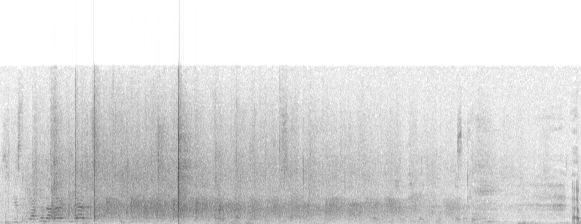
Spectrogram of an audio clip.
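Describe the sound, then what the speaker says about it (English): A standing audience at a University of Nairobi job fair keeps up sustained applause to welcome Kenya's Deputy President, with scattered sharper claps and a voice surfacing near the end as the clapping thins. "Keep clapping"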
